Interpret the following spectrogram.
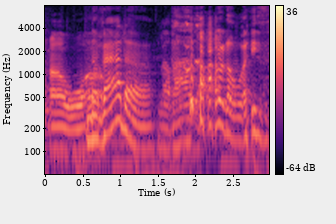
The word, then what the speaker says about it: Nevada: Nevada. I don't know what he's saying. They should get back to what happens here stays here. That's Am I better. saying it wrong? It's not Nevada, it's Nevada. Yeah.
